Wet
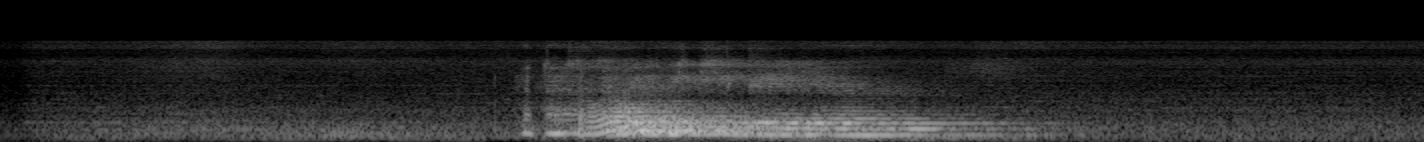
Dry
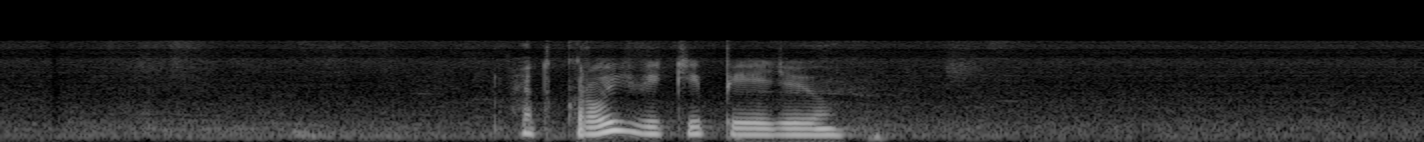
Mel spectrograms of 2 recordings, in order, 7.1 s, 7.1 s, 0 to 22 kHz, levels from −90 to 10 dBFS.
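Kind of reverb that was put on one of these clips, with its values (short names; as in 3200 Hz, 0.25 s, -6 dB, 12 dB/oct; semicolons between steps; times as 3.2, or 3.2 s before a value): plate-style reverb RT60 2 s, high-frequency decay 0.5×, pre-delay 0.1 s, DRR -10 dB; gain -9 dB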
